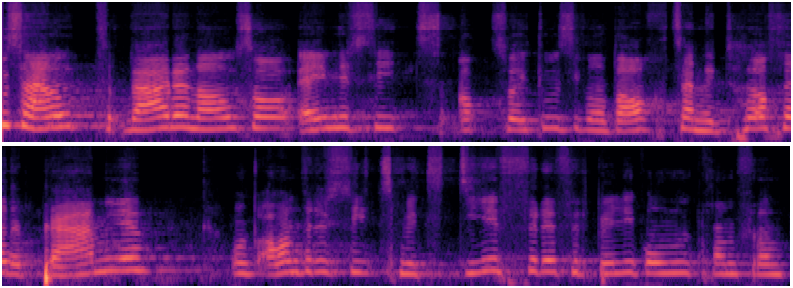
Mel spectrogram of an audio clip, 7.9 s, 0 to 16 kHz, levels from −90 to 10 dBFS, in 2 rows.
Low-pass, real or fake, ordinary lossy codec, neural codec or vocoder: 14.4 kHz; fake; Opus, 32 kbps; codec, 44.1 kHz, 2.6 kbps, SNAC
